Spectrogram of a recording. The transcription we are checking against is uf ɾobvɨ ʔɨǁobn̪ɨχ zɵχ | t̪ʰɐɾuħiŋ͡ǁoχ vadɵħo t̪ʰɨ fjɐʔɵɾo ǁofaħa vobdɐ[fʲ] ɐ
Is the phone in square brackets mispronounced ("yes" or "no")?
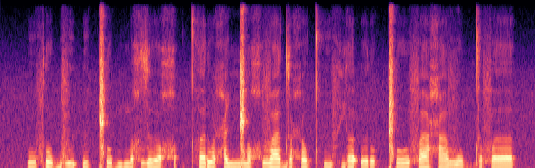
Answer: yes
